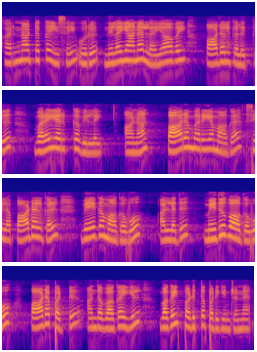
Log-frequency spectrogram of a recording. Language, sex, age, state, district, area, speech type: Tamil, female, 18-30, Tamil Nadu, Viluppuram, urban, read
